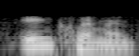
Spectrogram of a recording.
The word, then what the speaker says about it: inclement: yeah, but basically inclement. The stress is on the ink.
